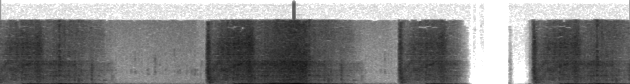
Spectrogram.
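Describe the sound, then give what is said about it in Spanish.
A car engine cranks repeatedly without catching, four separate grinding attempts with short silent pauses between them, fairly loud. “Oye, parece que tienes descargada la batería.”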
